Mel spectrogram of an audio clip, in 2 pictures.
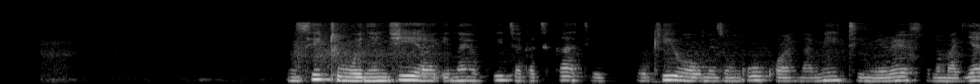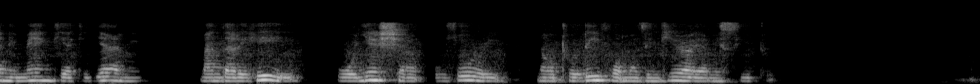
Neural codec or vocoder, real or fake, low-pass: vocoder, 22.05 kHz, 80 mel bands, WaveNeXt; fake; 7.2 kHz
